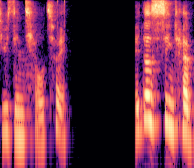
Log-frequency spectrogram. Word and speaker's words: 憔悴: So here it's pronounced qiao cui.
